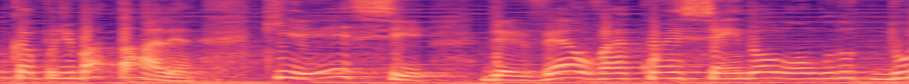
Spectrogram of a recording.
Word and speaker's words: Derfel: Mas quando nós vamos para o livro mesmo, nós conhecemos o narrador da história, Dervel Caderne, sim, se pronuncia Dervel, embora se escreva Derfel, e ele descreve Arthur porque ele é uma das pessoas que fica encantada com a presença de Arthur, né?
